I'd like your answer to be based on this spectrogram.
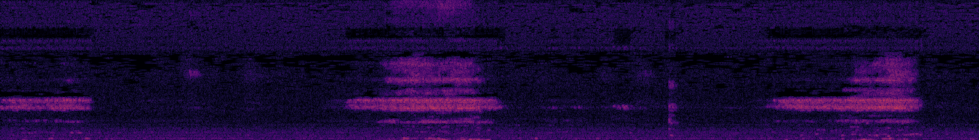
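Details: Sleeping girl snoring: soft, rattling snores on slow breaths, partly masked by steady room hiss and a faint high whistling tone.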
